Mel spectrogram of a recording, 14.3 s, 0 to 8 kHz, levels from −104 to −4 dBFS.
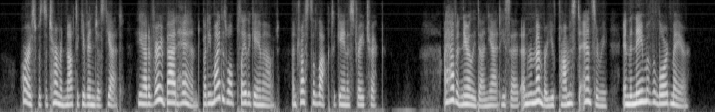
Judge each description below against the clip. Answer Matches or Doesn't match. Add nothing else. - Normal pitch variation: Matches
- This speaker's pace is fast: Matches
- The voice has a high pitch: Matches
